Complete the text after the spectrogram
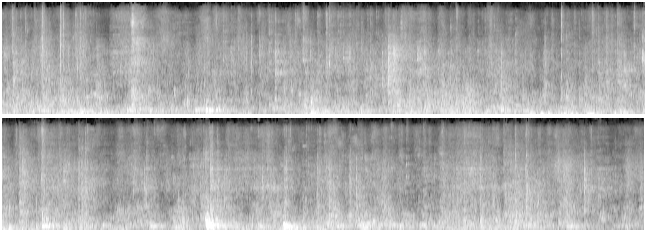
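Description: Young men and women chatter with each other in a large echoing hall.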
